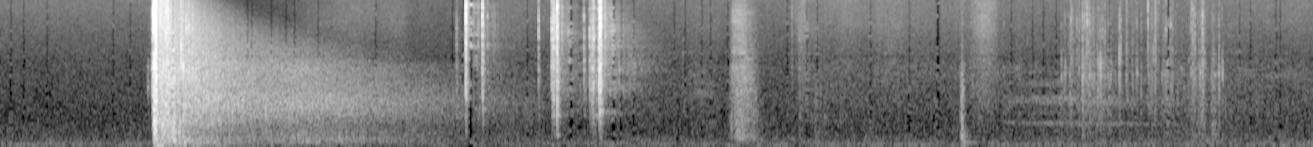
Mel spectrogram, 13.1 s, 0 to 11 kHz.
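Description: A single shot from a Model 1866 Chassepot needle-fire rifle firing a handmade black-powder cartridge, about a second and a half in, with a long echoing tail. A few seconds later come several sharp metallic clicks of the bolt being worked, then fainter clicks and rattles near the end.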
